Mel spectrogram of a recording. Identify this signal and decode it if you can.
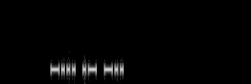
Morse code, heard as a keyed tone, about 44 wpm, 700 Hz. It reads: BAD
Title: Three Letter Words - 45wpm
